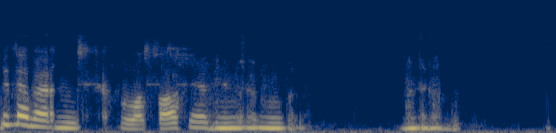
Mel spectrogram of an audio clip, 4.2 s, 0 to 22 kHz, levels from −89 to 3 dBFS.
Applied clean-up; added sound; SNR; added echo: neural diffusion model UNIVERSE++.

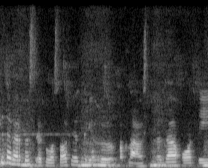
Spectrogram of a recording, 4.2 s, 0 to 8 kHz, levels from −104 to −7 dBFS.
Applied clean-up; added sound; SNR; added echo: none; Wild animals; 3 dB; none.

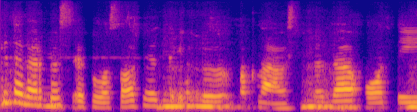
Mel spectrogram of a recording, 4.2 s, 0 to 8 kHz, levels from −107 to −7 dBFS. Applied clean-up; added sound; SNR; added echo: neural mask model RNNoise.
